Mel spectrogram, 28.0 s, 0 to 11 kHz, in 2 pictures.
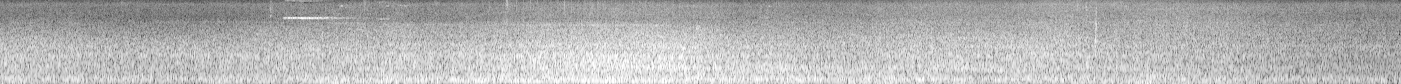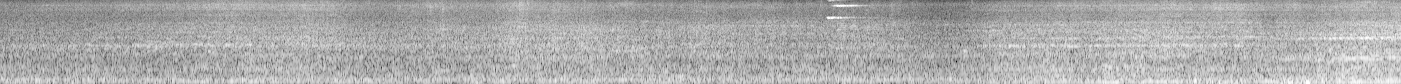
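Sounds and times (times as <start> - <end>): vehicle passing: 25.0 - 28.0.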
